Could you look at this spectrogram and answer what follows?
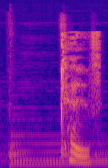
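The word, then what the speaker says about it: Cobh: Cove, pronounced Cove, has welcomed many guests, most notably the millions of 19th-century emigrants who boarded ships heading for a new life in America.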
